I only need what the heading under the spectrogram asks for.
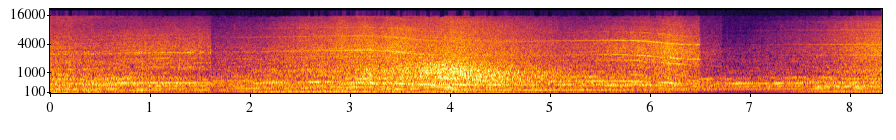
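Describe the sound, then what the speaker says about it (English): A race car in the video game Forza Motorsport hums steadily in the distance, its engine pitch climbing and then dropping as it shifts gears, smooth and continuous. "You can hear his car right when it gets ready to shift."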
